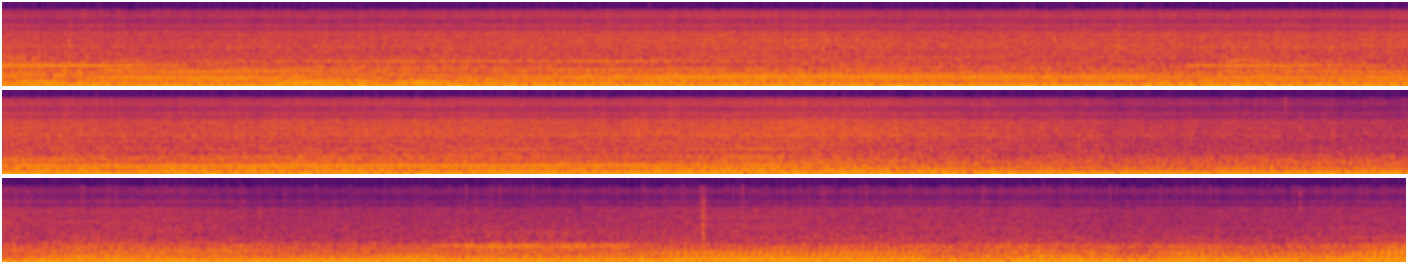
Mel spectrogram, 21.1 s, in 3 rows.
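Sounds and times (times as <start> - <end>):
car engine revving from inside cabin: 0.0 - 11.4.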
